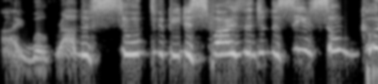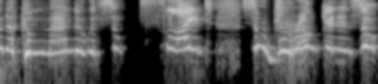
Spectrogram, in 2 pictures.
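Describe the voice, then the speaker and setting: A disgraced, drink-sodden lieutenant played by a woman, anguished and theatrical in Shakespearean verse. The voice is extremely high, drags slowly through the words and sounds close and dry. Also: no echo. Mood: tearful despair. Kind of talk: Shakespearean audio drama acting.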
